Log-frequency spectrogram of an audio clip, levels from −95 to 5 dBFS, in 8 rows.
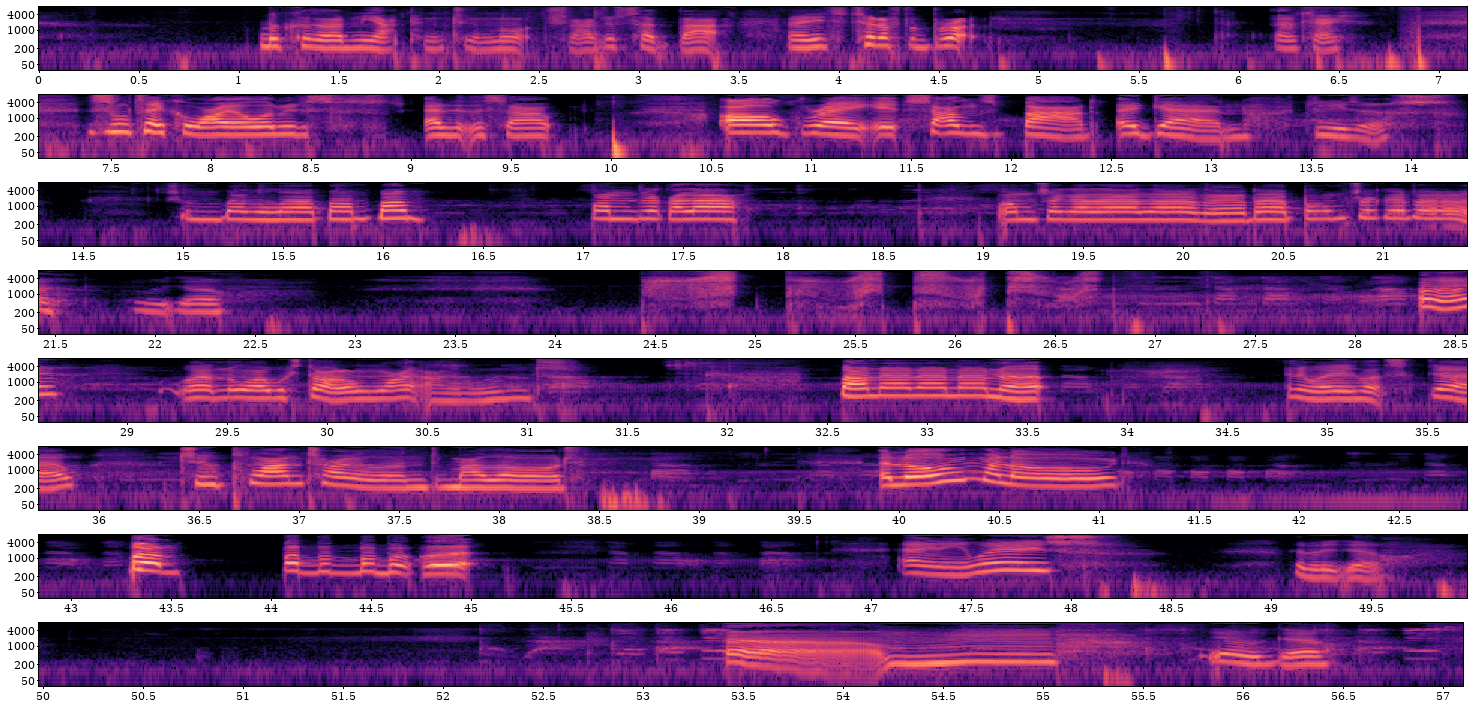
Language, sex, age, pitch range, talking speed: English, female, 10-29, 220-315 Hz, 75 wpm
